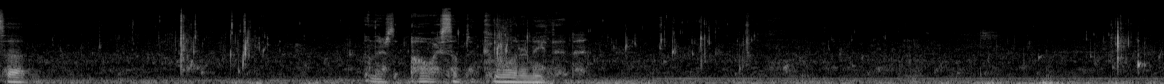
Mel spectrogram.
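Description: Shallow water trickles and bubbles steadily over stones.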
